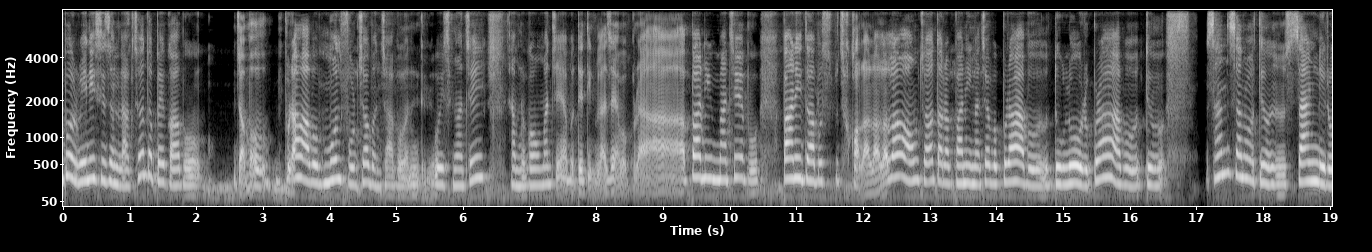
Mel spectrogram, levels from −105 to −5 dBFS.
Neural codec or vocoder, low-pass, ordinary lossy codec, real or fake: codec, 16 kHz, 16 kbps, FunCodec, trained on LibriTTS, 50 frames a second; none; none; fake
